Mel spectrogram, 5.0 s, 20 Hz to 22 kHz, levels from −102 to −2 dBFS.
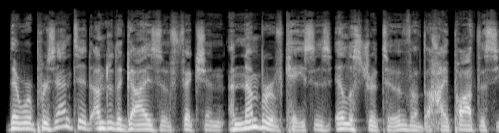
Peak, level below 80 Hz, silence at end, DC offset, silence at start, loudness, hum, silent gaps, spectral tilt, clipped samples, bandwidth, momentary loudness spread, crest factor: -4 dBFS; -54 dBFS; 0 s; under 0.1%; 0.1 s; -19 LUFS; none; none; -5.5 dB/octave; under 0.1%; 13.5 kHz; 6 LU; 16 dB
